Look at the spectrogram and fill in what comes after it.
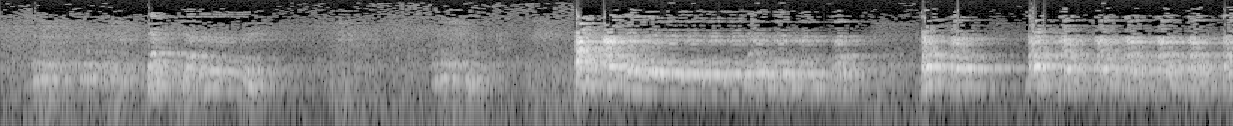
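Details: Stray dog in the daytime giving a few short harmonic barks, then a long, drawn-out, wavering yelping cry and further sharp barks near the end.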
